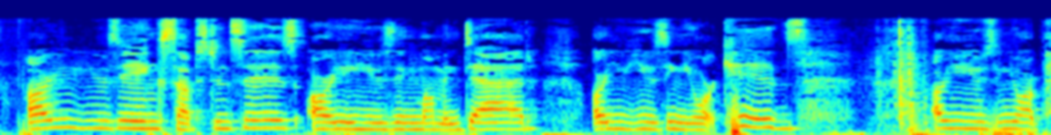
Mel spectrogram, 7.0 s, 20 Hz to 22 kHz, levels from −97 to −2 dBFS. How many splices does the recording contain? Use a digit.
1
